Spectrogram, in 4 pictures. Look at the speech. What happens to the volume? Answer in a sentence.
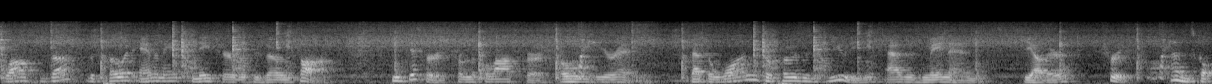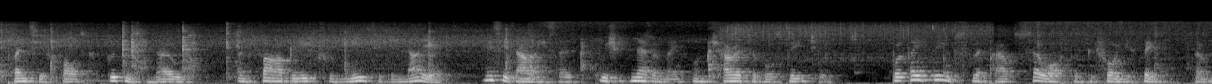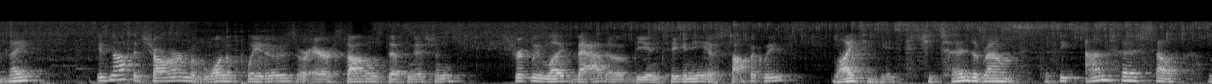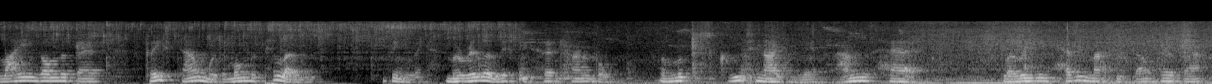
The volume of the speech stays about the same.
